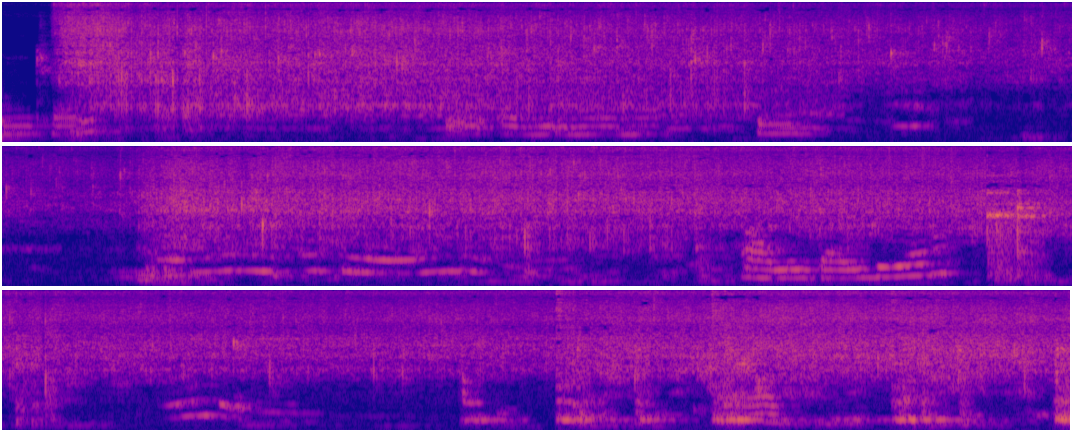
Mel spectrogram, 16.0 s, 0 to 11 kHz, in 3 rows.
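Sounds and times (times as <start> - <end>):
hot oil sizzling in a pan: 0.2 - 16.0.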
